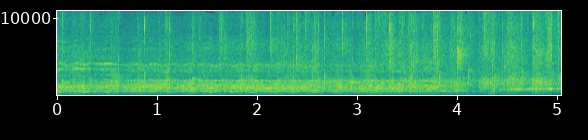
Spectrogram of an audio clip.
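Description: A large choir of young men and women sings a loud, held chord in an echoing hall.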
